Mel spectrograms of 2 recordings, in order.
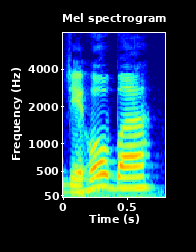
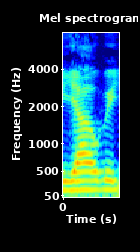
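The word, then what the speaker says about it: Yahweh: kaya bumangon ngayon yung Jehova yung ywa Jehova Jehova iba ibang pronunciation na pero basically sa ibang mga scholar yong yahwe yung pinakamalapit na pag tamang pronunciation po ng wikang ito at ito pong salitang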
